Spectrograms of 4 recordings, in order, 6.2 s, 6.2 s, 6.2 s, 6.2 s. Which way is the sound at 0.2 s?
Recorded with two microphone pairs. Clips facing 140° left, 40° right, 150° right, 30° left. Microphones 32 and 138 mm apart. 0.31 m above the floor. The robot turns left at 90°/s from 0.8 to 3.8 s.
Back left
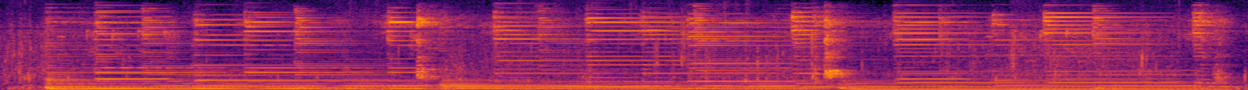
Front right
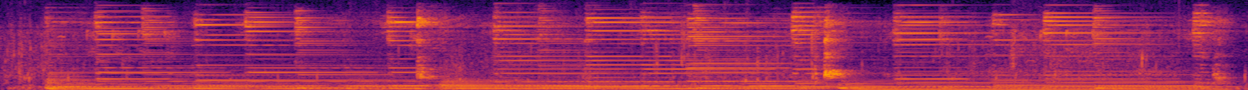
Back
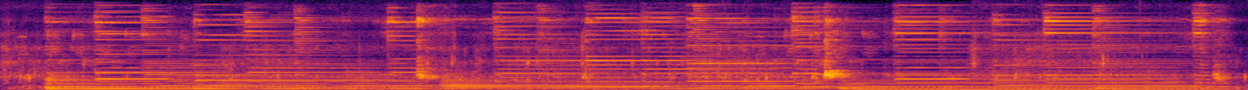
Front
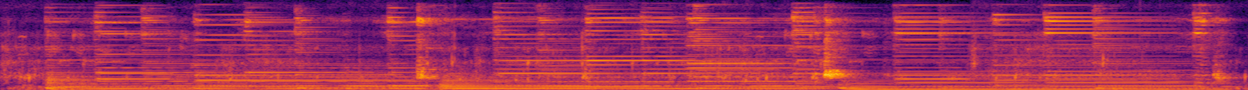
170° left.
